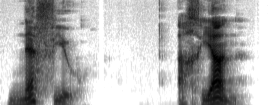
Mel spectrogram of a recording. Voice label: "nephew" – "אחיין"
